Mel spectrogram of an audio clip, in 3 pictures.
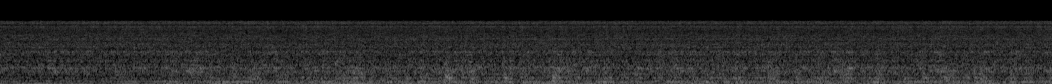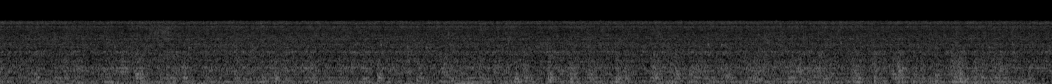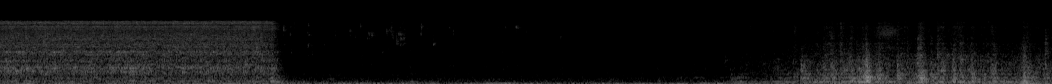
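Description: LG 9 kg Inverter Direct Drive front-loading washing machine filling for its first rinse: a steady rush of water coming in through the inlet, which cuts off suddenly about four-fifths of the way through. After that the quieter slosh of wet laundry tumbling in the drum is left, growing louder near the end.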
